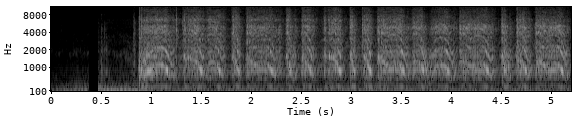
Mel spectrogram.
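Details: Andoria 4CT90 engine that won't start: steady rhythmic cranking with even compression pulses, turning over but never firing; only a little pressure was noted.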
